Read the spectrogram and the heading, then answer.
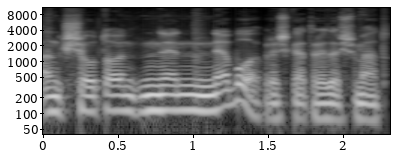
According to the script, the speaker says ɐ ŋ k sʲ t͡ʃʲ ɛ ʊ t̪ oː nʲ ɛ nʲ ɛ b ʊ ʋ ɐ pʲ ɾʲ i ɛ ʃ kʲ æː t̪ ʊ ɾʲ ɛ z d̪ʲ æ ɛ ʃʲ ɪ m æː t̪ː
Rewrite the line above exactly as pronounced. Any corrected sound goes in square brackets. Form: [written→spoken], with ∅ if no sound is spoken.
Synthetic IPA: ɐ ŋ k sʲ t͡ʃʲ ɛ ʊ t̪ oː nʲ ɛ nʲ ɛ b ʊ ʋ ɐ pʲ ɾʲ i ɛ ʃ kʲ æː t̪ ʊ ɾʲ ɛ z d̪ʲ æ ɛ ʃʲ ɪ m æː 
